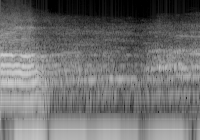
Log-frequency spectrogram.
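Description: A man's sung line of a Punjabi naat ends on a held note about half a second in. A quieter, steady drone of backing voices carries on under it until the next line begins at the very end.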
